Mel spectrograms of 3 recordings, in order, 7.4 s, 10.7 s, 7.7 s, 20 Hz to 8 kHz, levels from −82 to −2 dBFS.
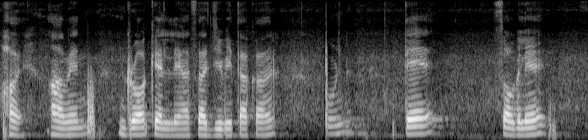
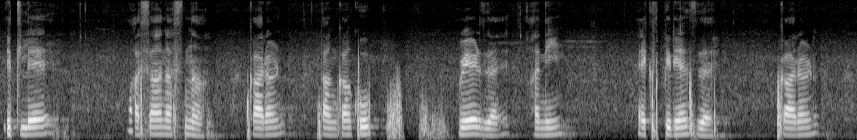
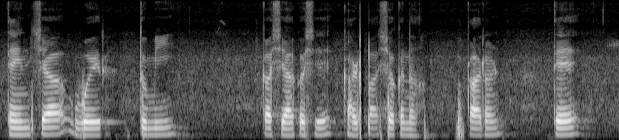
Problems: none marked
